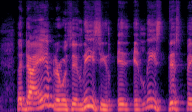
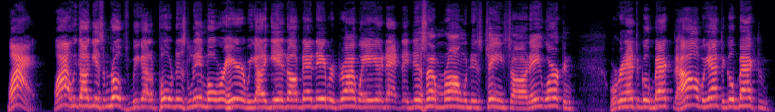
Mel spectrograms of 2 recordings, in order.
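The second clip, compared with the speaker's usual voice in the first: angry hillbilly father; 7 semitones higher than usual. Retold or imitated. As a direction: play Pappy blaming the chainsaw. Hillbilly Pappy voiced in story.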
